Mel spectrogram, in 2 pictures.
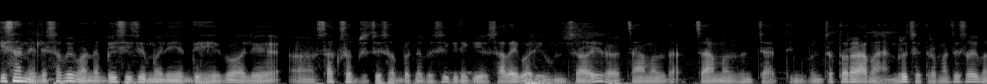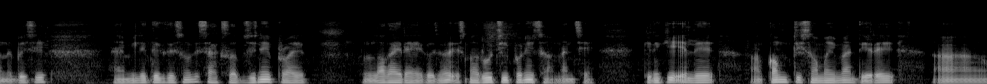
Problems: none marked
